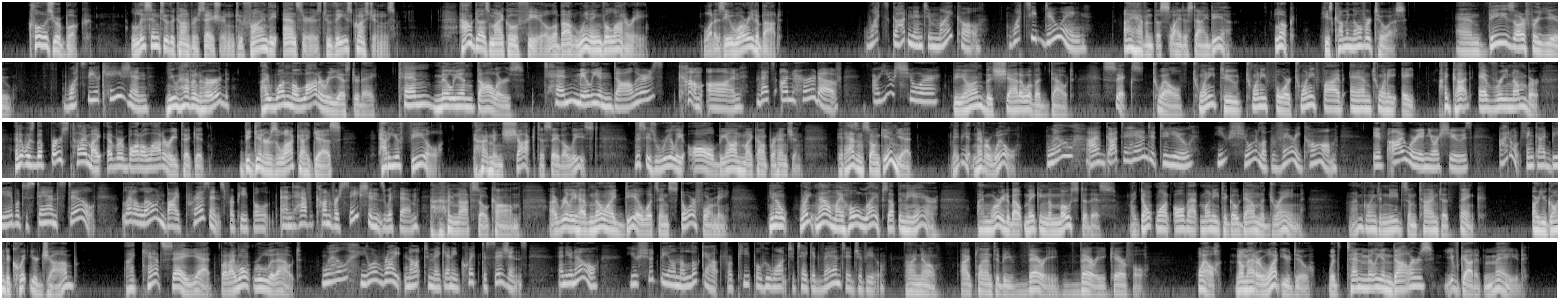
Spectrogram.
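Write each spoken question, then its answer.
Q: How does Michael feel about winning the lottery?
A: He's in shock; it hasn't sunk in yet.

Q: What is he worried about?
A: Making the most of the money and not letting it go down the drain.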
